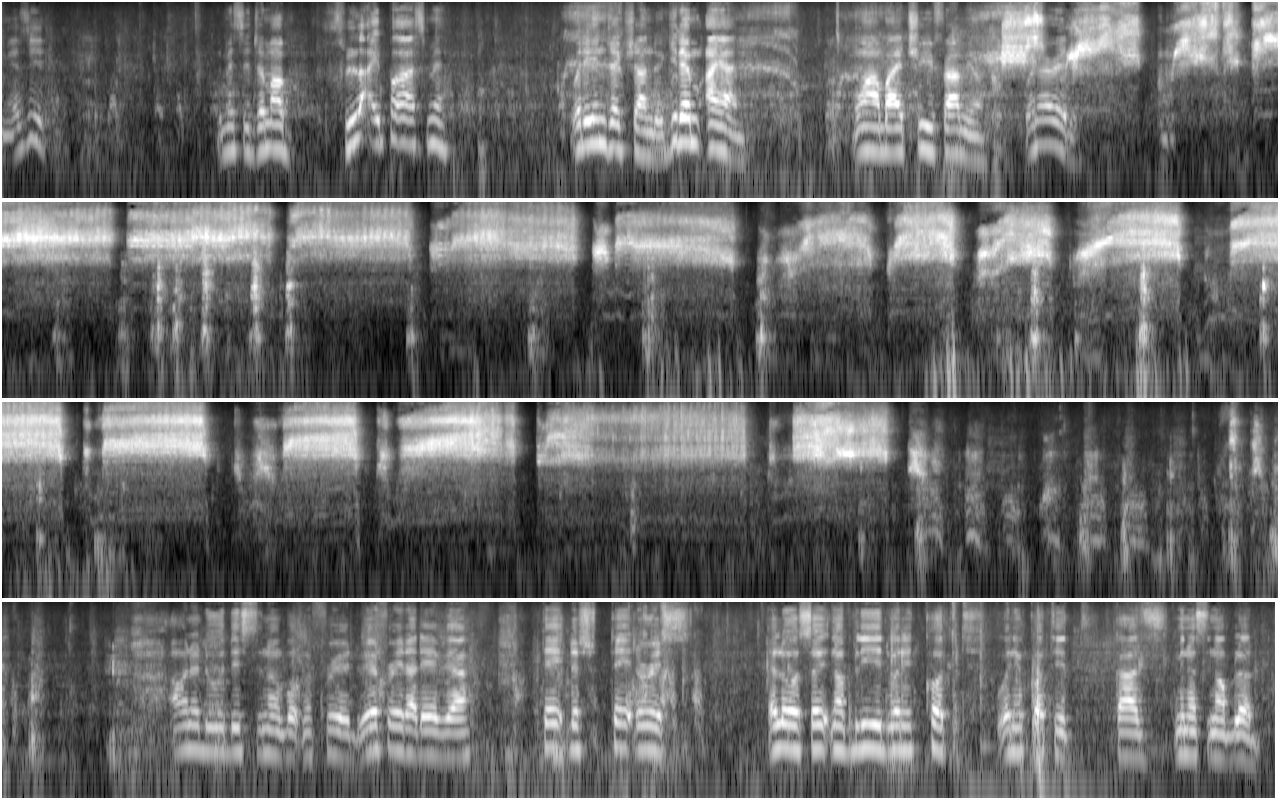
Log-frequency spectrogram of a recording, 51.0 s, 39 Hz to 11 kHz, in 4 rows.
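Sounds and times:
piglet squealing: 0:05.6 - 0:37.0, 0:37.7 - 0:38.4.

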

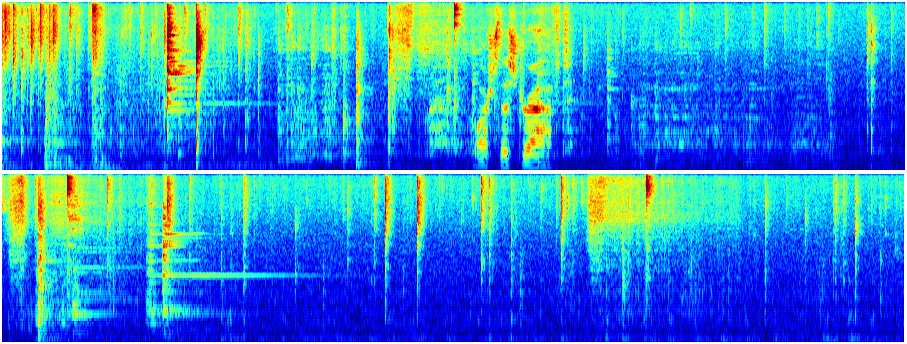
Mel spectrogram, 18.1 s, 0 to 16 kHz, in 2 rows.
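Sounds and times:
metal clinks and scrapes: 0:00.0 - 0:04.2, 0:06.0 - 0:08.4, 0:09.2 - 0:11.8
ringing metal strike: 0:01.6 - 0:02.4, 0:09.6 - 0:12.2.

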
